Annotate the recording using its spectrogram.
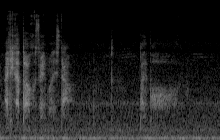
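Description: Faint whispering: a few short breathy phrases in the first second or so, then near silence with one more soft whispered sound about three seconds in.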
